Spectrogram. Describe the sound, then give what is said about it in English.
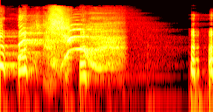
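A single loud sneeze: a sharp inhaled build-up bursting into a forceful, breathy explosion, then a brief silence before two short vocal bursts. “What if I play you back your own sneeze?”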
